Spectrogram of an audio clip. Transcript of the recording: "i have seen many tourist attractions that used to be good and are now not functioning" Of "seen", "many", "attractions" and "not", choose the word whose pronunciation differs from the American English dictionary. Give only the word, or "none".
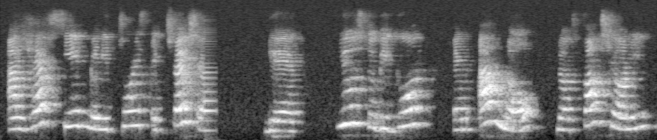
attractions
